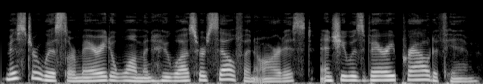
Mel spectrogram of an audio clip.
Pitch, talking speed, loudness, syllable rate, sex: 180 Hz, 210 wpm, -16 LUFS, 4.9 syllables/s, female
